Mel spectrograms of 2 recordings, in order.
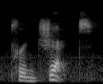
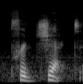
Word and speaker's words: project: now in this case we are not talking about project as in a noun but it's used as a verb so how should it be pronounced project project okay project your name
